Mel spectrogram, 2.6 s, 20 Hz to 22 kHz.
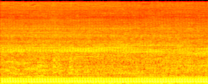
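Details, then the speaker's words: Freshly assembled Honda GX35 four-stroke gasoline grass cutter, cover on: steady fast idle with even, unbroken firing pulses, no misses or knocks; runs clean and healthy. "Gumagana. Ayun. Pagay na natin itong kanyang cover. Yan, umaandar na siya."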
